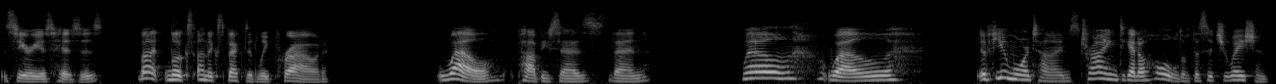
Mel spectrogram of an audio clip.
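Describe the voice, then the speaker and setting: Expressive woman reading fiction, lively pitch. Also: unhurried. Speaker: audiobook reader. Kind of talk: expressive scripted fiction narration.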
